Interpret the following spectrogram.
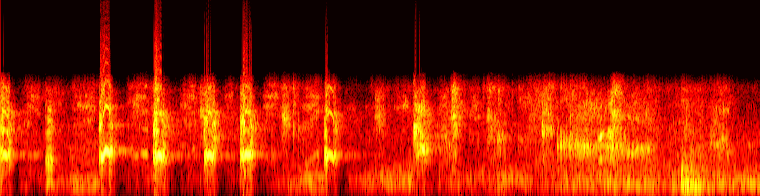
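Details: Staffordshire Bull Terriers playing, short yappy barks in a quick burst over the first few seconds, then softer muffled growly sounds and scuffling as the play continues.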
